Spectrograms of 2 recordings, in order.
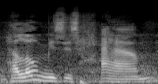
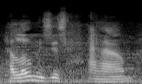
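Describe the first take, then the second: Both takes have the same delivery.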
